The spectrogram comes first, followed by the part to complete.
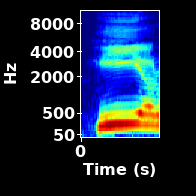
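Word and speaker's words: year: तो वाई है, इसको ई नहीं पढ़ेंगे, य इसका उच्चारण होगा, ईयर पढ़ा जाएगा, य करके इस तरीके से य का ये बनाना है आपको।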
